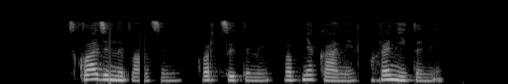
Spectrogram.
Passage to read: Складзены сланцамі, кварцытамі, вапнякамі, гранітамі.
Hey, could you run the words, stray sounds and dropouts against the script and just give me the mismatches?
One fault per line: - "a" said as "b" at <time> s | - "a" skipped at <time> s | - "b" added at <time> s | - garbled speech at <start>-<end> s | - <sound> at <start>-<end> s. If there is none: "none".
- dropout at 1.4-1.4 s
